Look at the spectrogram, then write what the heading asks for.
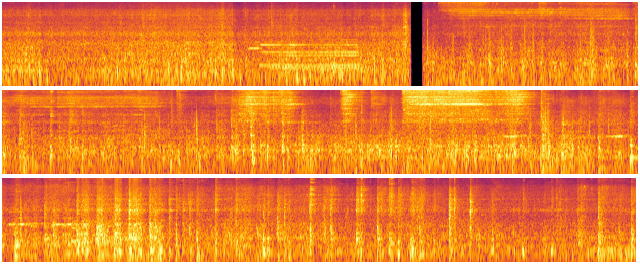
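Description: Express train running behind a diesel locomotive, heard from a coach: a steady rumble with wheels clacking over rail joints. A short horn sounds about four seconds in. High metallic wheel squeal comes twice through the middle stretch.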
